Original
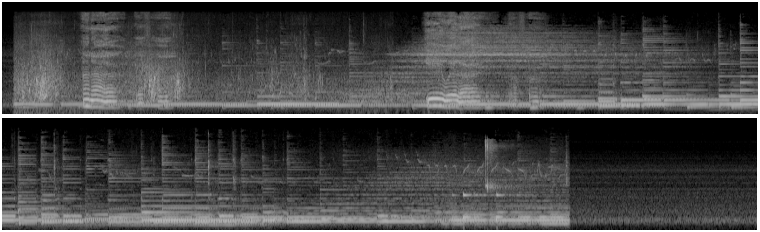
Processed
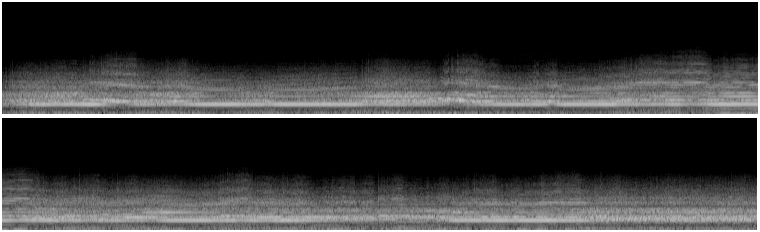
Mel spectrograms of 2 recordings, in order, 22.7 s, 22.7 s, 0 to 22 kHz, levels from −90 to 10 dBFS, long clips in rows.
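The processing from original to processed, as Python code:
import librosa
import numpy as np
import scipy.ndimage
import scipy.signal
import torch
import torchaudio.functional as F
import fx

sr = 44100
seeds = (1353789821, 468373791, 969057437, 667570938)

y = np.sign(x) * np.sqrt(np.mean(np.square(x)))
y = fx.ladder_lowpass(y, sr, hz=490.0, resonance_pct=55)
y = fx.peak_eq(y, sr, hz=230.0, db=-14.0, octaves=0.29)
y = y + 0.98 * np.pad(y, (int(3.3 * sr / 1000.0), 0))[:len(y)]
y = fx.echo_feedback(y, sr, ms=84, feedback_pct=44, wet_db=-6.0)
y = 10.0 ** (-30.0 / 20.0) * np.tanh(y / 10.0 ** (-30.0 / 20.0))
y = fx.peak_eq(y, sr, hz=97.0, db=-13.5, octaves=2.4)
y = fx.rev_gated(y, sr, seeds[0], gate_ms=310, shape='rising', drr_db=-5.5)
y = y * 10.0 ** (8.5 / 20.0)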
